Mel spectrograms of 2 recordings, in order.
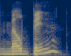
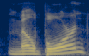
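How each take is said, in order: First: It is said with an Australian pronunciation. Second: It is said with an American pronunciation. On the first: "but as we say" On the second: "if you're in America"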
